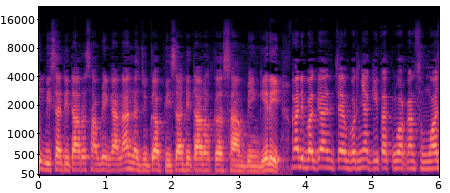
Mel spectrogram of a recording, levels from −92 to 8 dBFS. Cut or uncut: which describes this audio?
cut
